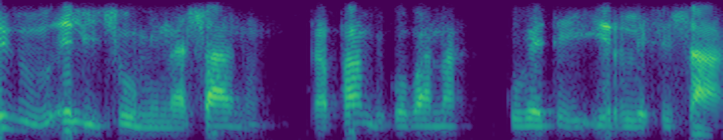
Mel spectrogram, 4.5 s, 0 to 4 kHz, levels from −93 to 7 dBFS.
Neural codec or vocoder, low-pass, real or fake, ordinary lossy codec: none; 3.6 kHz; real; Opus, 32 kbps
